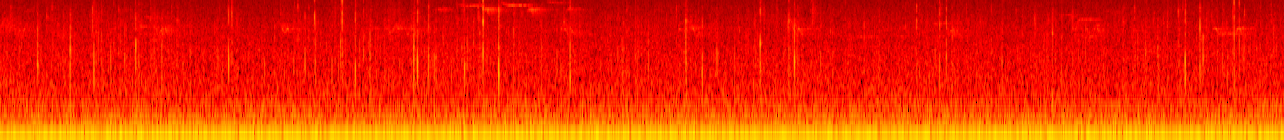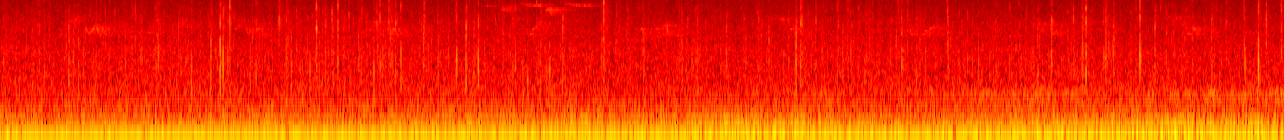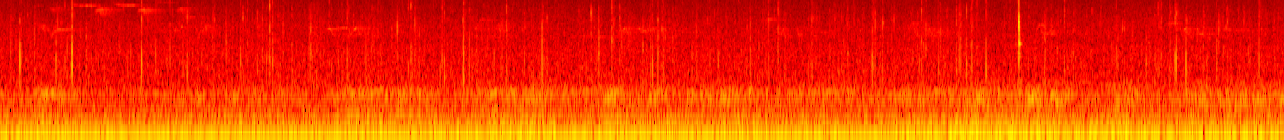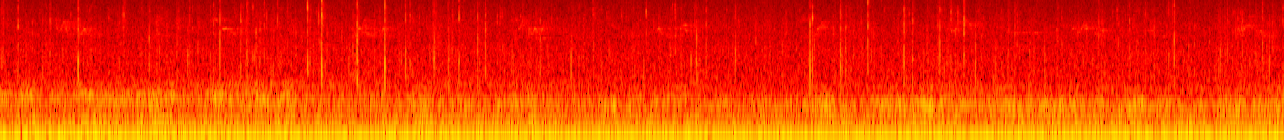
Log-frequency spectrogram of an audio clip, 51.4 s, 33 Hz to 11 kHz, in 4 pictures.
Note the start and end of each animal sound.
[0.00, 51.37] Red-eyed Vireo (Vireo olivaceus)
[4.19, 6.09] Blackburnian Warbler (Setophaga fusca)
[17.32, 19.05] Blackburnian Warbler (Setophaga fusca)
[26.01, 27.75] Blackburnian Warbler (Setophaga fusca)

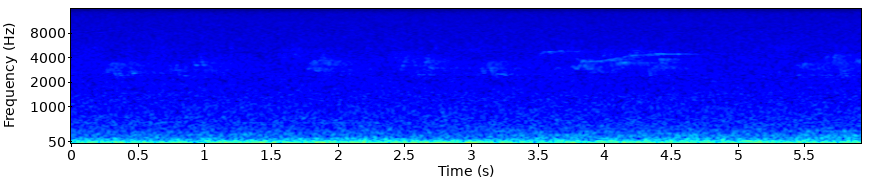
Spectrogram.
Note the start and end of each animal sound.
[0.00, 5.93] Red-eyed Vireo (Vireo olivaceus)
[3.42, 4.75] Eastern Wood-Pewee (Contopus virens)

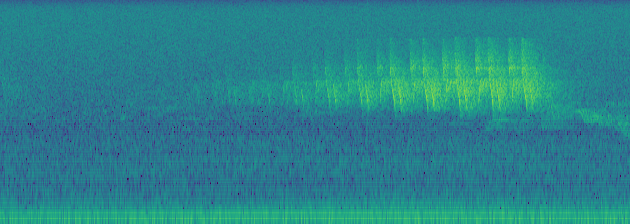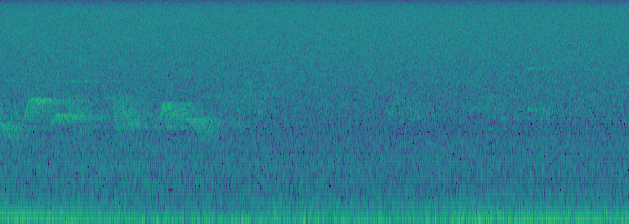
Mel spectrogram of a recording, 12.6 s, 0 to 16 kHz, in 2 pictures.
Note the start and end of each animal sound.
[1.89, 5.70] Ovenbird (Seiurus aurocapilla)
[4.56, 8.73] Rose-breasted Grosbeak (Pheucticus ludovicianus)
[10.87, 11.70] Wood Thrush (Hylocichla mustelina)

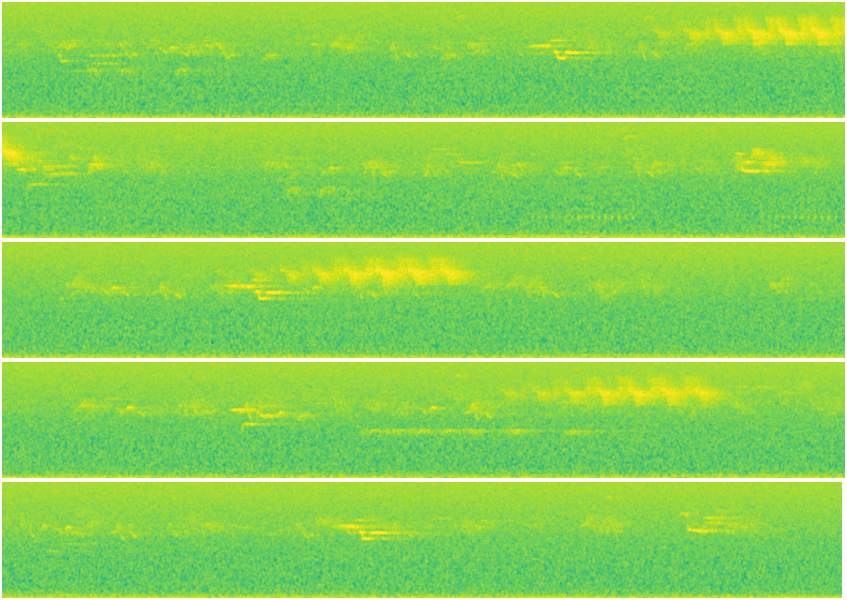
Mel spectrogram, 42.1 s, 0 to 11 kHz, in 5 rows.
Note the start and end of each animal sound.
[0.47, 42.12] Red-eyed Vireo (Vireo olivaceus)
[0.85, 1.37] Wood Thrush (Hylocichla mustelina)
[0.87, 2.13] American Crow (Corvus brachyrhynchos)
[5.24, 6.09] Wood Thrush (Hylocichla mustelina)
[6.26, 8.70] Ovenbird (Seiurus aurocapilla)
[8.55, 9.15] Wood Thrush (Hylocichla mustelina)
[11.26, 11.96] American Crow (Corvus brachyrhynchos)
[15.64, 16.37] Wood Thrush (Hylocichla mustelina)
[18.89, 19.87] Wood Thrush (Hylocichla mustelina)
[19.18, 21.71] Ovenbird (Seiurus aurocapilla)
[27.55, 28.20] Wood Thrush (Hylocichla mustelina)
[28.90, 31.36] American Crow (Corvus brachyrhynchos)
[29.93, 32.64] Ovenbird (Seiurus aurocapilla)
[33.99, 34.75] Wood Thrush (Hylocichla mustelina)
[37.00, 37.72] Wood Thrush (Hylocichla mustelina)
[40.48, 41.21] Wood Thrush (Hylocichla mustelina)

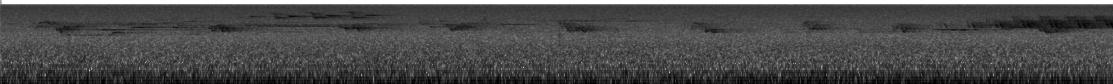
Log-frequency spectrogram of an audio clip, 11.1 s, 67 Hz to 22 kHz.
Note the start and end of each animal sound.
[0.00, 11.13] Red-eyed Vireo (Vireo olivaceus)
[0.68, 2.13] Hermit Thrush (Catharus guttatus)
[2.17, 6.93] Winter Wren (Troglodytes hiemalis)
[2.36, 3.92] Blackburnian Warbler (Setophaga fusca)
[9.23, 11.13] Ovenbird (Seiurus aurocapilla)
[9.24, 10.69] Hermit Thrush (Catharus guttatus)

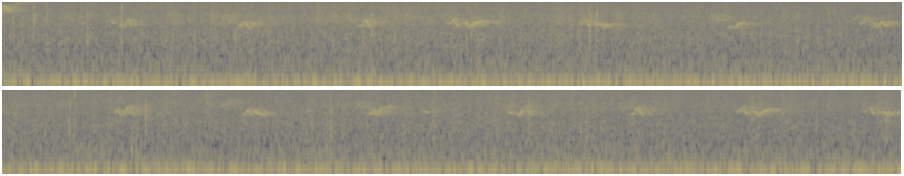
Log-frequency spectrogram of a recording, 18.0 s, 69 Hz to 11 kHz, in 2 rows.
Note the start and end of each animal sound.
[0.00, 0.63] Blackburnian Warbler (Setophaga fusca)
[0.00, 18.00] Red-eyed Vireo (Vireo olivaceus)

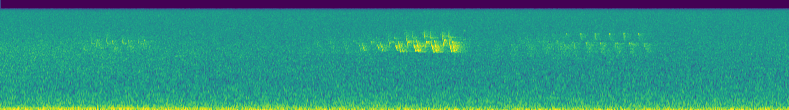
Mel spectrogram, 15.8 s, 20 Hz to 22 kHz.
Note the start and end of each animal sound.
[1.56, 3.08] Ovenbird (Seiurus aurocapilla)
[5.80, 9.38] Ovenbird (Seiurus aurocapilla)
[10.29, 13.12] Ovenbird (Seiurus aurocapilla)

